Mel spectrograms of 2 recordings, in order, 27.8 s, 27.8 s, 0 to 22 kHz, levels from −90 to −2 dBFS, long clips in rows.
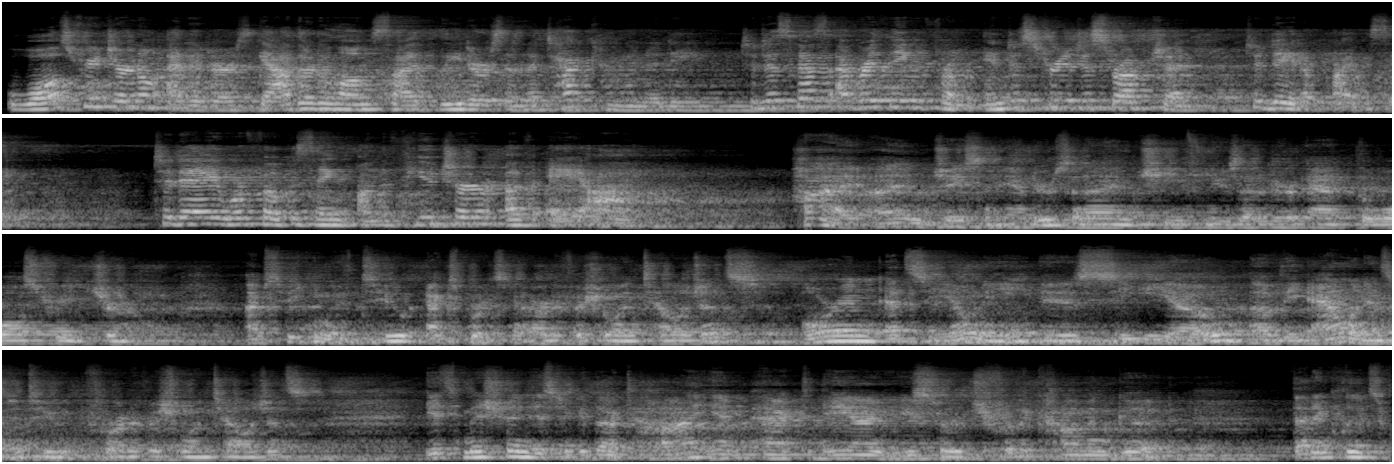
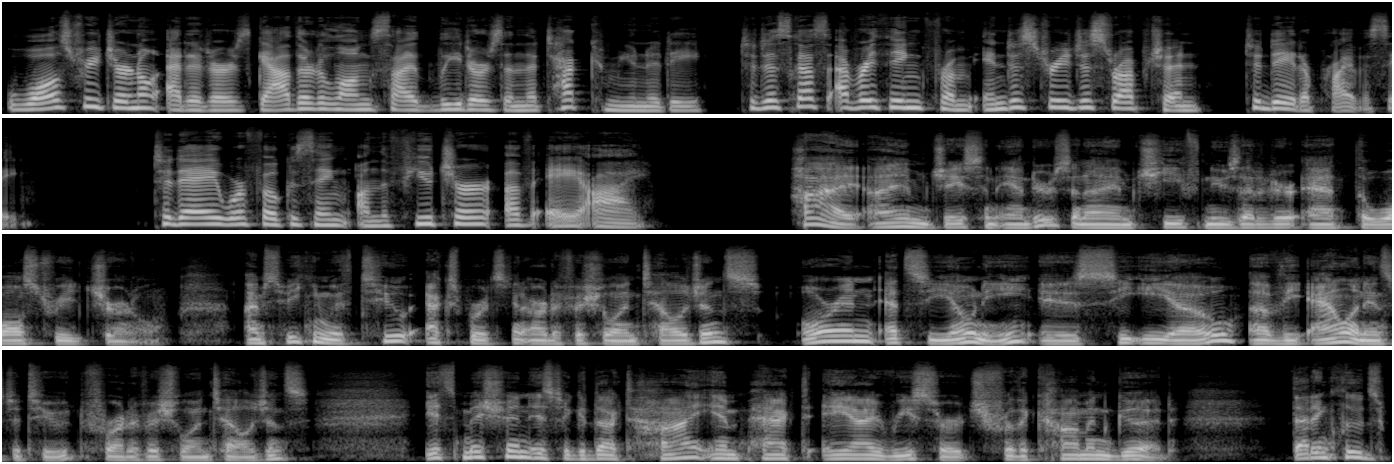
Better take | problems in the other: second | room echo; noticeable; dies away in 2 s // off-mic speech; somewhat distant

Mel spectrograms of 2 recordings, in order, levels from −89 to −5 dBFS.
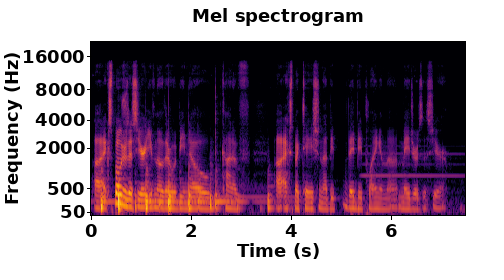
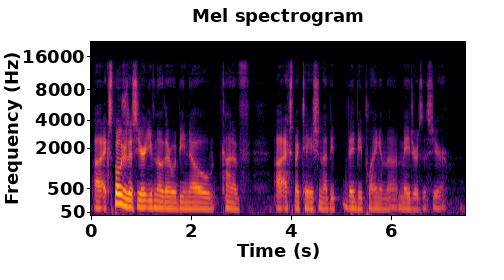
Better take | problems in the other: second | background music; very loud; throughout; 2 dB above the speech

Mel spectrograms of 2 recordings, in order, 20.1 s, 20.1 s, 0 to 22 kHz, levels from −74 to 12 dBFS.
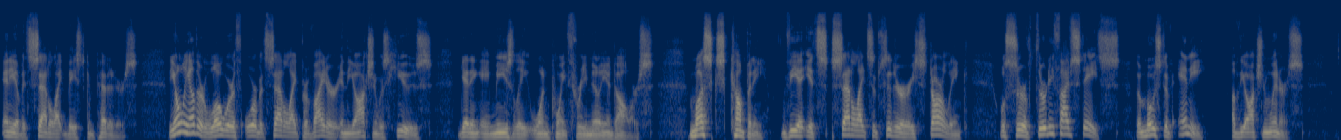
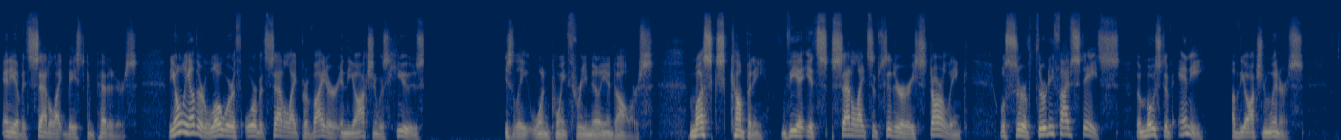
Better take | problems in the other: first | audio cutting out; at 6.5 s for 1 s

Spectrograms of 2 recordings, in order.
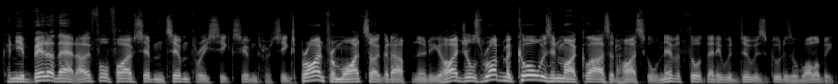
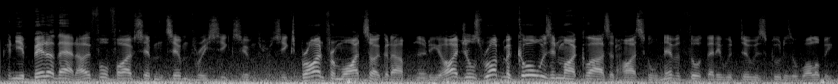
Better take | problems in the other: first | low rumble; noticeable; throughout; 15 dB below the speech

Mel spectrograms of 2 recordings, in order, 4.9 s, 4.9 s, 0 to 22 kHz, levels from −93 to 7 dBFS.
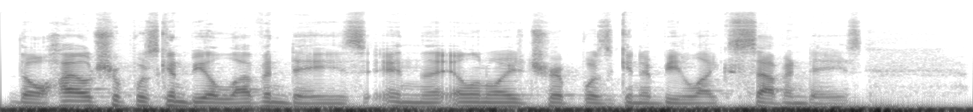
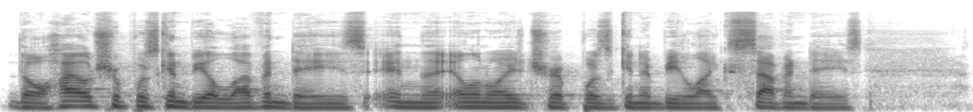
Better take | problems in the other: second | low rumble; loud; throughout; 9 dB below the speech

